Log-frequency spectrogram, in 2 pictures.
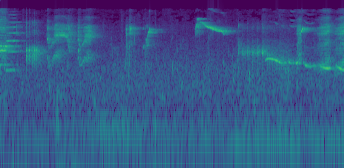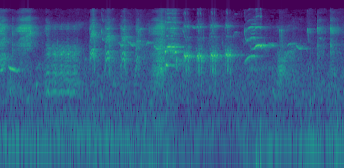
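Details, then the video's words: Male Chinese hwamei in master song, a dense varied medley of high whistled phrases, descending slurs and buzzy bursts packed closely together, over a steady low hum. "Burung poksay mandarin suara masteran Poksay mandarin jantan"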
